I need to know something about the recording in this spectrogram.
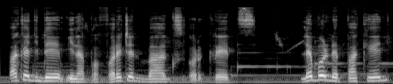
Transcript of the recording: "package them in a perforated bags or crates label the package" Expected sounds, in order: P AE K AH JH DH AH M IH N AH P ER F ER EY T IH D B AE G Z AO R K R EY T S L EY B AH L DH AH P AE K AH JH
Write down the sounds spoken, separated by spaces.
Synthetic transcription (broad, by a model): P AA K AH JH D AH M IH N AH P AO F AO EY T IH D B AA G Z AO R K R EY T S L EY B AH L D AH P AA K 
